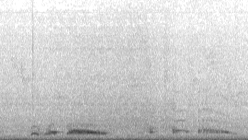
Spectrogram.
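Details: Decoy spotted dove giving a softer, more distant-sounding phrase: a short lead note, a longer hollow coo, then fainter trailing coos over a steady low hum.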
